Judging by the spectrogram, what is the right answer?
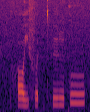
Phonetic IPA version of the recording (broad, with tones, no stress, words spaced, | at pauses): hɔː˨jfɵ˨t̚t̪ʰyː˧ŋkuː˥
